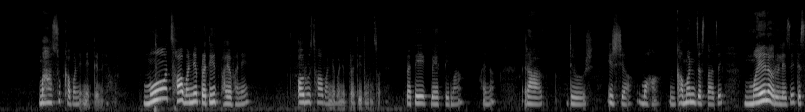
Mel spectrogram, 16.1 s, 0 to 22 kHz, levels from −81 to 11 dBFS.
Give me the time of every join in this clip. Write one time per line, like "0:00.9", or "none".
0:02.7
0:08.1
